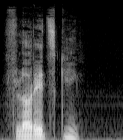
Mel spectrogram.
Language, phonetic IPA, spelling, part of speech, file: Polish, [flɔˈrɨt͡sʲci], florydzki, adjective, Pl-florydzki.ogg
